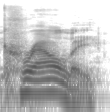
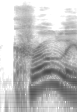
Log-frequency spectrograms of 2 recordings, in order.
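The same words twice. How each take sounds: First: The name does not rhyme with holy. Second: The name rhymes with holy. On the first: The speaker calls it wrong. "At least I don't say Crowley" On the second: The speaker calls it right. "Crowley like holy. Rhymes with holy"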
